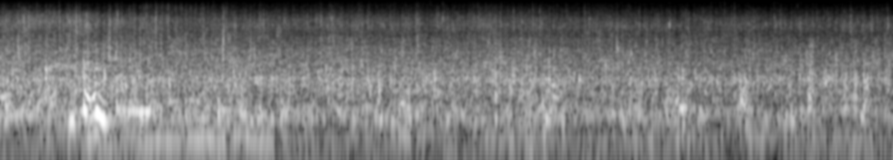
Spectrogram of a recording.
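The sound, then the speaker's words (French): Swishing water as a feather is moved through it, heard through a stethoscope: a steady, soft trickling and swirling texture that stays even throughout. “Essaye d'écouter le bruit, la plume sur l'eau.”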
